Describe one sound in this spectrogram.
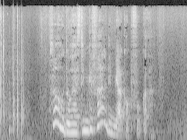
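An older woman speaks warmly nearby.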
